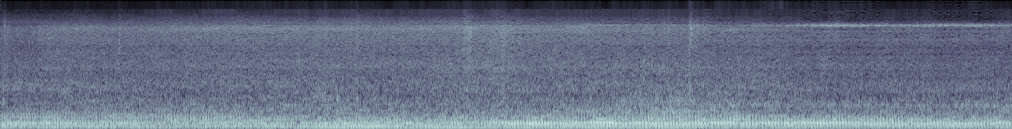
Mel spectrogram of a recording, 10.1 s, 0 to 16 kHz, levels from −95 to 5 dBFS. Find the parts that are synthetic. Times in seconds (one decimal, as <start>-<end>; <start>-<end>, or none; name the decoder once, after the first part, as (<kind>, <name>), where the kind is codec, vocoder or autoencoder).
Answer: 0.0-5.8 (autoencoder, DAC-VAE); 7.1-10.1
